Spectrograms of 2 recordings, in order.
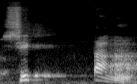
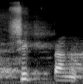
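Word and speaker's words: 식당: আমাদের যে শব্দটি আছে এখানে আপনার এই শব্দটির উচ্চারণ শিকং অনেকেই এর উচ্চারণ করেন এটি ভুল উচ্চারণ আমাদের বিয়োগ বাচ্চিমের পরে যদি দ্বিগু থাকে তাহলে এর উচ্চারণ হয় তাহলে শিকতাং এর অর্থ কি শিকতাং এর অর্থ হলো রেস্টুরেন্ট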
